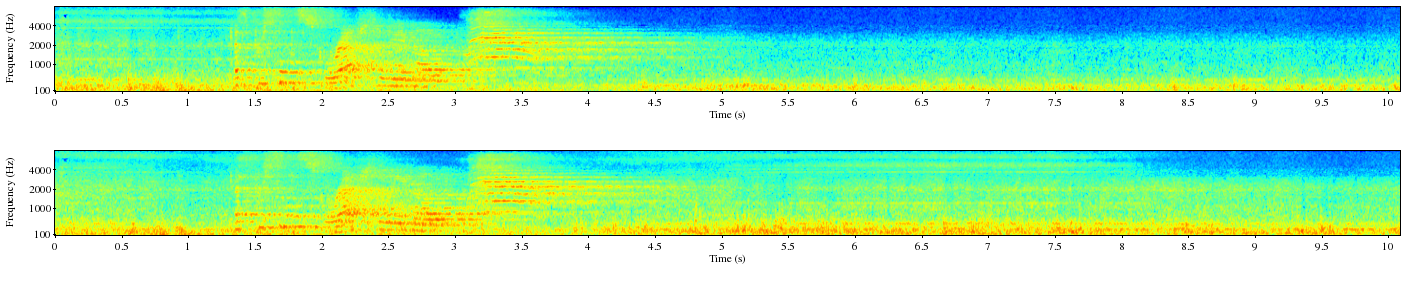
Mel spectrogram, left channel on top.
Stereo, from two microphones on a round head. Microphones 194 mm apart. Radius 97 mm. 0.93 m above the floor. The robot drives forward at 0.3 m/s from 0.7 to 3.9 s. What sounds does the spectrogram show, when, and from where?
1.3 s a woman speaking: 55° left (ahead or behind), 1.3 m; by 3.0 s 70° left (ahead or behind), 1.1 m
3.1 s a cat meowing: 55° left (ahead or behind), 1.3 m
